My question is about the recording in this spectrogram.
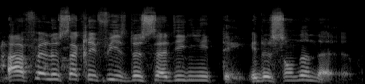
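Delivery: slow, grandiose stage declamation; solemn proclamation. Acted. Judas revealing himself to the humans, solemn proclamation. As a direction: declaim it like a grand revelation, drawing out phrases.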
